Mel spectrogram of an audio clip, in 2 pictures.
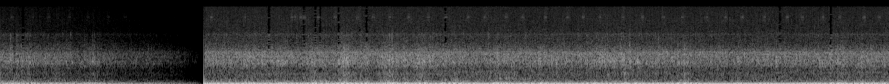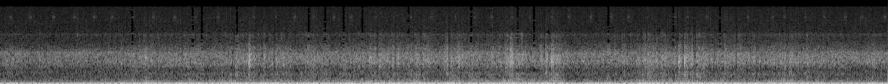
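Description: Raindrops patter on a car's windscreen.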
